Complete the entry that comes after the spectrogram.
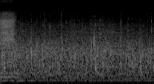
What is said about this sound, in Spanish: A ver, démosle palmas fuertes a nuestro Señor. Gloria a Dios.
